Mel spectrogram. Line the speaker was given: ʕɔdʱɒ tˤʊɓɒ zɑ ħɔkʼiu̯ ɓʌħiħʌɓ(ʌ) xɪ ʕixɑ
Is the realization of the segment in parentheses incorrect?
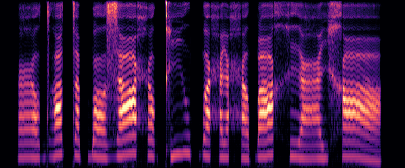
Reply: yes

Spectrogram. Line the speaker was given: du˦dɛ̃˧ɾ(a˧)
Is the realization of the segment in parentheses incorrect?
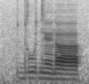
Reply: no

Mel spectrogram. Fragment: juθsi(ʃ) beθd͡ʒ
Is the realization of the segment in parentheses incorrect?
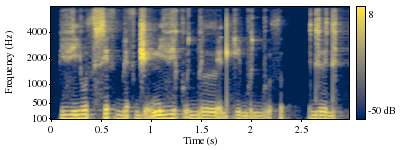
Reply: yes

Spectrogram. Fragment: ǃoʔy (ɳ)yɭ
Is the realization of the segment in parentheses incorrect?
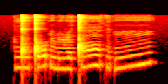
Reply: no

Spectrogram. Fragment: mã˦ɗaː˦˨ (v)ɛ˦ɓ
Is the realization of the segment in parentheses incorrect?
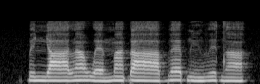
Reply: yes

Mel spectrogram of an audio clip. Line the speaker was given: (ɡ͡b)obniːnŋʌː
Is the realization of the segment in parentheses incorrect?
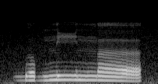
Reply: no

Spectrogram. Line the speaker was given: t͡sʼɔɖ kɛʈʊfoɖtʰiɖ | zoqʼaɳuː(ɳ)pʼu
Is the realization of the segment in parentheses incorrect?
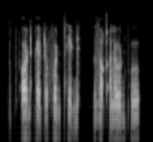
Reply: yes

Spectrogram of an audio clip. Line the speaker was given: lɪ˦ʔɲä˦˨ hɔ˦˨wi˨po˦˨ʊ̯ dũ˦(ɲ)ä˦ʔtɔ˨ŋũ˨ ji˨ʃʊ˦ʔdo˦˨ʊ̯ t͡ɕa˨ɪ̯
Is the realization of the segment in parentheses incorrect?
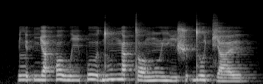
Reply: yes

